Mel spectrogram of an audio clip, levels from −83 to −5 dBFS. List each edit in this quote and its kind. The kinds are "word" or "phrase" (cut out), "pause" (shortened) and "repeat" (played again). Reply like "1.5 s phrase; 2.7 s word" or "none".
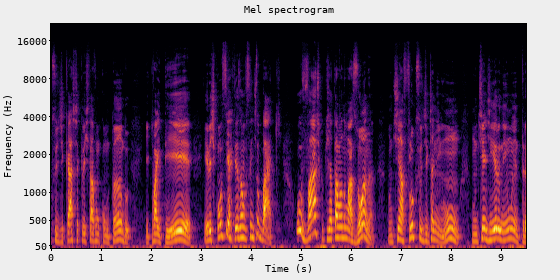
2.0 s word; 4.1 s word; 7.6 s word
